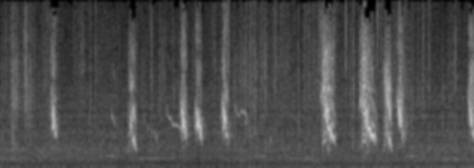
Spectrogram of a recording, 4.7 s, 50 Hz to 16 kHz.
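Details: Sparrows flying onto a person's hand to take food at a Tenmangu shrine on 28 December 2023, giving short, high, sharp chirps in irregular bursts, several in quick succession, over a steady low background hum.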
